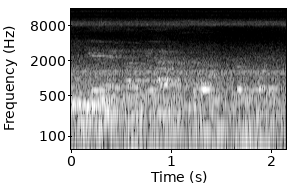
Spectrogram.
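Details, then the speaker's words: Vocal imitation of a continuous murmur of patent ductus arteriosus: an unbroken whooshing throughout the cardiac cycle, louder in systole than diastole. "Entonces los soplos continuos se escuchan en todo momento del ciclo cardíaco, pero más intensos en sístole que en diástole. Más o menos suena así."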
